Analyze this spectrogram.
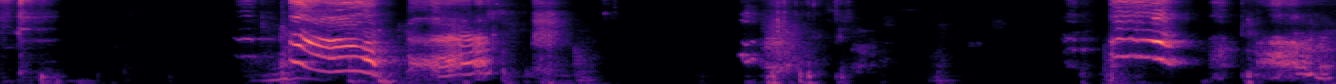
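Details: Cavalier King Charles Spaniels playing in the kitchen at Red Barn Cavaliers on a chilly Thursday morning, with puppies, mothers and adult dogs present. Two high, wavering whines with rich harmonics, falling then rising, are separated by soft bumps and rustling.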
